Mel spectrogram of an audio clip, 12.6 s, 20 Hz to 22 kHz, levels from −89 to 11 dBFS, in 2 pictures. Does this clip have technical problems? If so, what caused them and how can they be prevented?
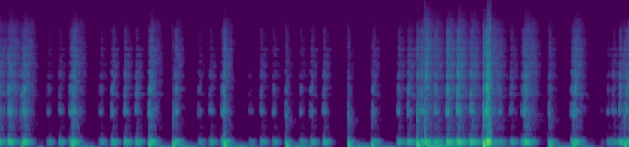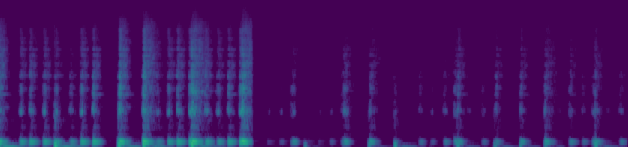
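Yes. Across the whole piece of music the level pumps and flutters, with held tones and decays sinking by around 10 dB while attacks pass. This is a noise suppressor applied to music: a speech-oriented suppressor treats sustained tones and reverb tails as noise and keeps pulling them down. Bypass noise suppression, or switch to a music mode, whenever the source is not speech.

Sounds cut by the noise suppressor appear as sudden dips where sustained material collapses: 0.35 to 0.66 s (about 16 dB), 2.49 to 2.8 s (about 11 dB), 5.93 to 6.1 s (about 17 dB), 8.98 to 10.25 s (about 18 dB) and 10.51 to 10.78 s (about 14 dB). Here the suppressor judged those passages as noise and attenuated them harder than the surrounding music. Disabling the suppressor for music prevents these drops.

Sudden gain jumps hit twice. 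From 4.26 to 4.92 s everything, background included, leaps up about 12 dB and then returns. From 8.82 s to the end it falls about 16 dB at once. The likely cause is a gain change applied between adjacent samples with no ramp. Smoothing every gain change over a short ramp prevents these steps.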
